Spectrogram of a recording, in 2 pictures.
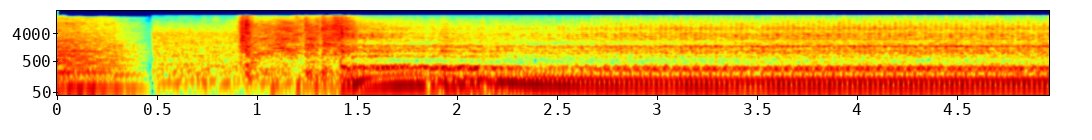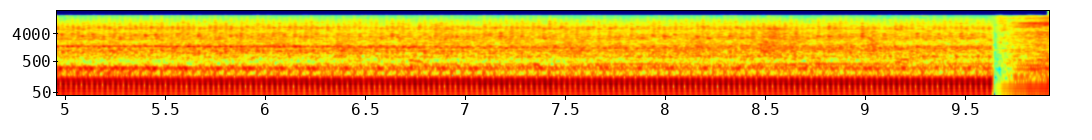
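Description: A car engine starting: a click, then a brief flare in revs that settles into a steady idle, which cuts off abruptly near the end.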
